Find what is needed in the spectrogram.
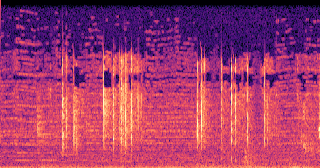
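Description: Faint background music over a low steady hum, with two flurries of light ticks, about a second in and again near three seconds: sesame seeds being sprinkled onto egg-washed dough buns on a paper-lined baking tray.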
